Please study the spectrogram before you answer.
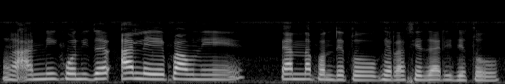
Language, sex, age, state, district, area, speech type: Marathi, female, 45-60, Maharashtra, Gondia, rural, spontaneous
